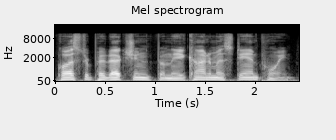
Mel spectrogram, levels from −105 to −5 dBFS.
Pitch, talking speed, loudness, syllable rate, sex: 115 Hz, 170 wpm, -18 LUFS, 5.5 syllables/s, male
